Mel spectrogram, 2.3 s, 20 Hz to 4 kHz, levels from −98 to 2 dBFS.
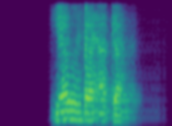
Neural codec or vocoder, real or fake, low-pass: codec, 16 kHz, 0.5 kbps, FreqCodec, smaller model; fake; 3.6 kHz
